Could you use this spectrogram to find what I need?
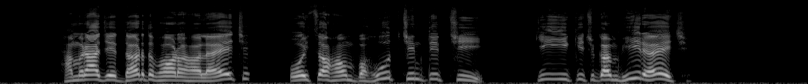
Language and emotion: Maithili, fearful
